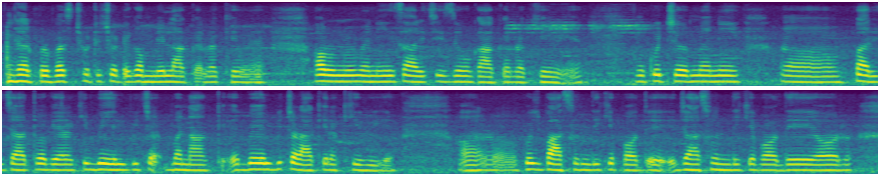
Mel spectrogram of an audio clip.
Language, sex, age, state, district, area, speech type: Urdu, female, 30-45, Maharashtra, Nashik, urban, spontaneous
